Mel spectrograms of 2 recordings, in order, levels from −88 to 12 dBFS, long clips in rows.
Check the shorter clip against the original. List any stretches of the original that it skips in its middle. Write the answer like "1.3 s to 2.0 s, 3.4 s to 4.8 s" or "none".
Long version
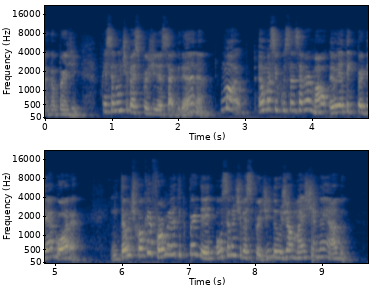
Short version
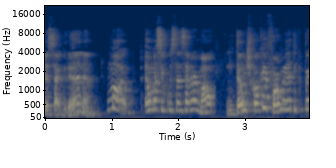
4.3 s to 5.7 s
